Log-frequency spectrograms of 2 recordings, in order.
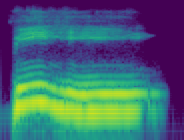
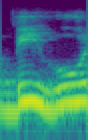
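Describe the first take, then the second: First: The word ends with an i vowel. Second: The word ends with a u vowel. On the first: The speaker calls it right. "इसकी मिसाल बिही" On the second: The speaker calls it wrong. "हम इसको बी हु नहीं पढ़ेंगे, बल्कि बोलने में क्या हो जाएगा, मुश्किल हो जाएगा।"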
